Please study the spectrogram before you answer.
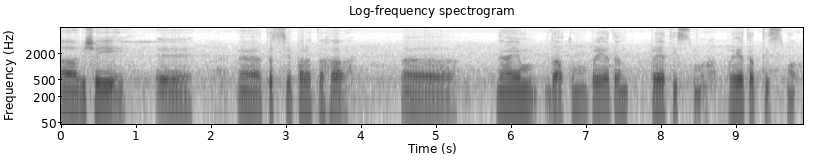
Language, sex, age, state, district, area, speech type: Sanskrit, male, 60+, Karnataka, Uttara Kannada, urban, spontaneous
